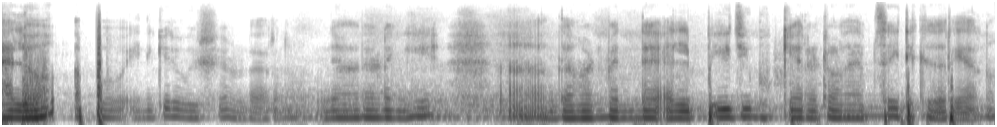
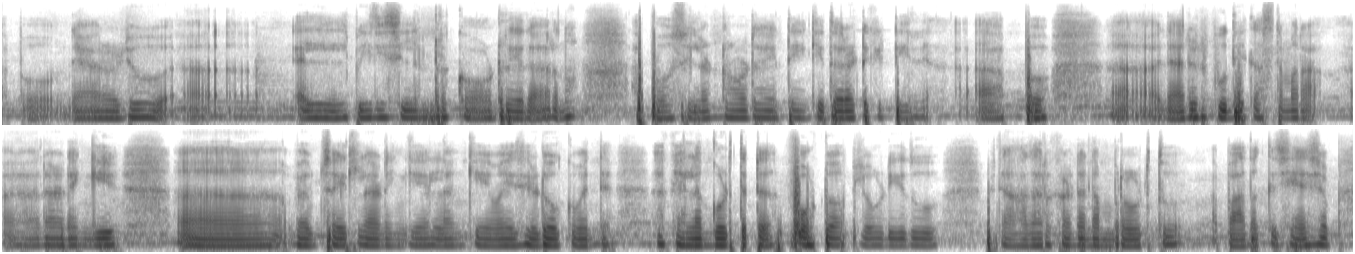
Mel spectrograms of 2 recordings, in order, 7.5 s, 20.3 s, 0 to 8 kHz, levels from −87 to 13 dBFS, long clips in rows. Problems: low volume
